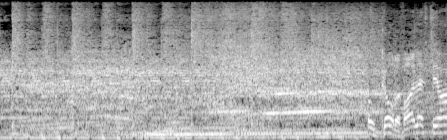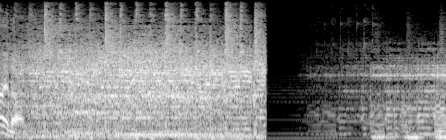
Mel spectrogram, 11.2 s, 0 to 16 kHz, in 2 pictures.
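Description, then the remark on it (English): A Triumph TR6 sports car engine roars steadily as it drives on an open road, rising and falling, with a brief tire screech partway through; a voice speaks over it before the engine noise cuts off abruptly. “What a road. What a car. What a day.”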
